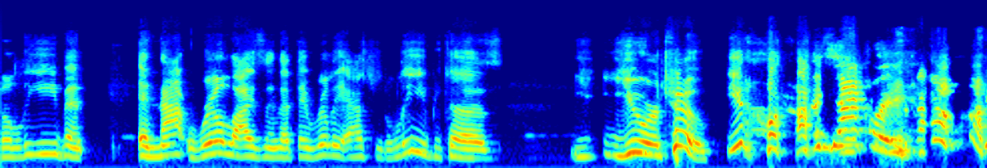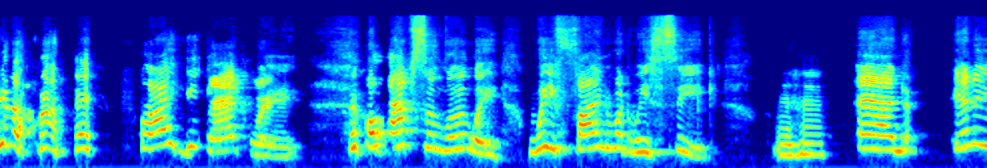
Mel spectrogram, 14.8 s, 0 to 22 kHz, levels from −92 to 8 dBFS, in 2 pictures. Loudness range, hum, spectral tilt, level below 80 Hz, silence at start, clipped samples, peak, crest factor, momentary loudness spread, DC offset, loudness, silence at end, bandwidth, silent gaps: 7 LU; none; -2.5 dB/octave; -74 dBFS; 0 s; under 0.1%; -4 dBFS; 18 dB; 15 LU; under 0.1%; -21 LUFS; 0 s; 15.5 kHz; none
